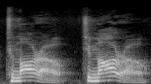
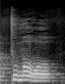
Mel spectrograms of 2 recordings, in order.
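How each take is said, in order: First: "tomorrow" with the second syllable punched, falling after it; stress on second syllable. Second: "tomorrow" as the mistake to avoid, stress misplaced; wrong pronunciation demo. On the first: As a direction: model "tomorrow" clearly, weight on the middle syllable. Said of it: "ce fameux accent tonique ici". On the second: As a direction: say "tomorrow" the mistaken French-learner way. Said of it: "Et pas tomorrow, non". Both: Shown as a demonstration.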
